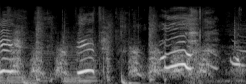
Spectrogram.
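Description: A dog barking a few times over background music with a steady beat.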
